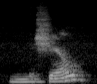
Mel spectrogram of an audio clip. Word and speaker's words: Mitchell: David says David Mitchell. Hope I'm pronouncing that right. The French way, he says Michelle. Okay, I think Michelle. I think I got that.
